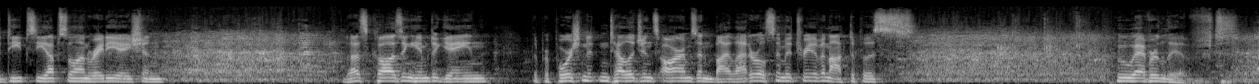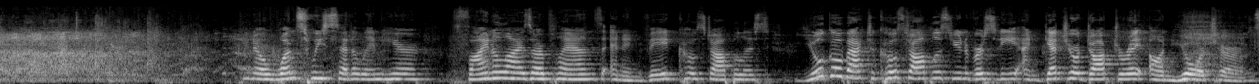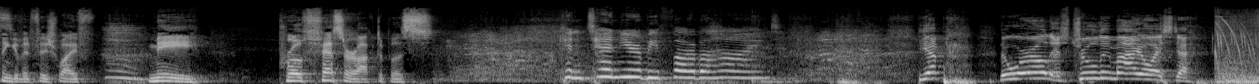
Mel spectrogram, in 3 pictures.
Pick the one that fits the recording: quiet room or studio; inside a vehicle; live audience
live audience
